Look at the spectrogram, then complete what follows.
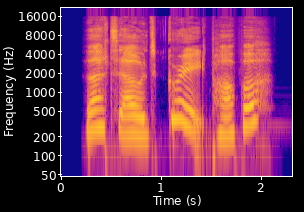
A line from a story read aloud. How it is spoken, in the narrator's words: said with a yawn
